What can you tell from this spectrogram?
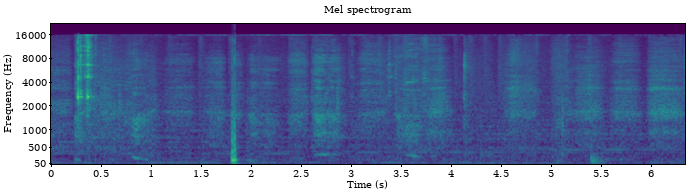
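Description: A man gasping and breathing hard in fear. A sharp thump comes about two seconds in, and a softer one about five and a half seconds in.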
